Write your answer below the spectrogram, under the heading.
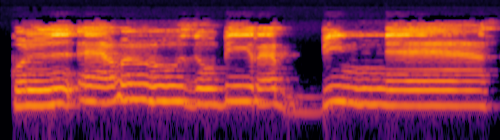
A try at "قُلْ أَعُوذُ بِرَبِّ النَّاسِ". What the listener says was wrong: பெரிய காஃப் sound வரணும். قل أعوذ. பெரிய காஃப்.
